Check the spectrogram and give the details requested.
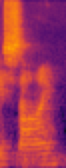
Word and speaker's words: sine: Now, when you pronounce these, you don't pronounce this as sin. You still say sine.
